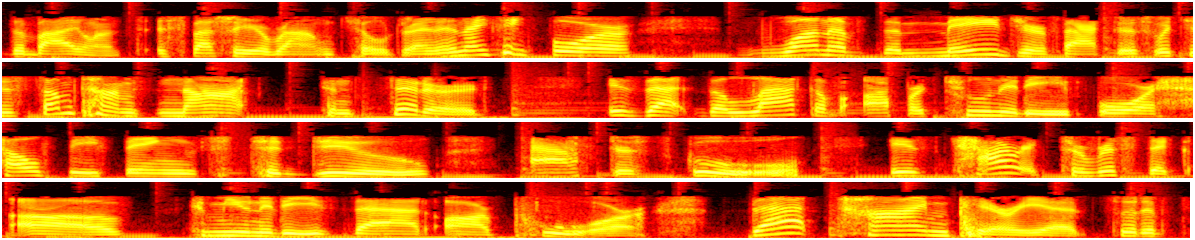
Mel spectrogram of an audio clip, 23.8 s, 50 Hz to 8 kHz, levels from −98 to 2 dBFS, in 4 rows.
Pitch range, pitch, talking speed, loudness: 145-215 Hz, 175 Hz, 110 wpm, -16 LUFS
